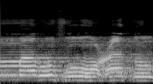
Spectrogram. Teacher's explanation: وقف کی صورت میں یہاں پر گول تا ہا سے بدل جاتا ہے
